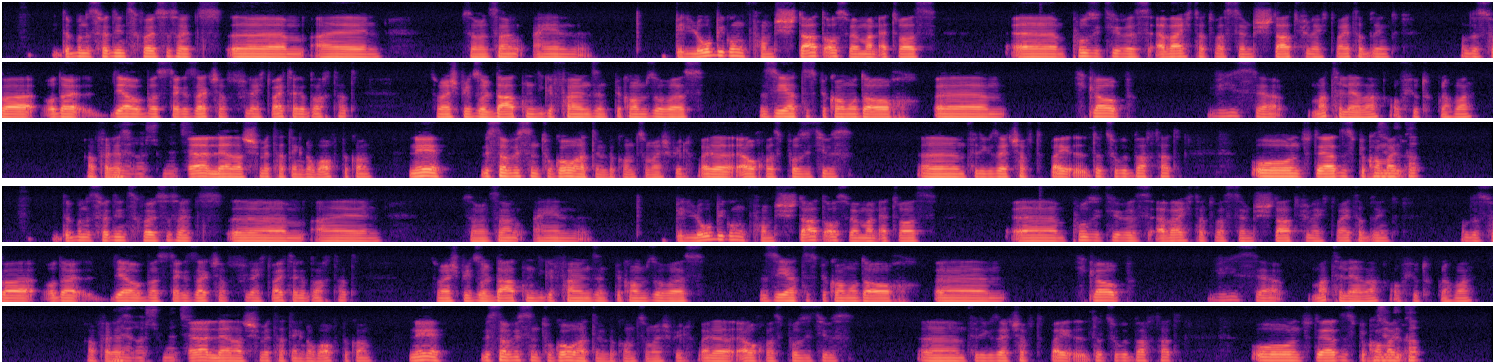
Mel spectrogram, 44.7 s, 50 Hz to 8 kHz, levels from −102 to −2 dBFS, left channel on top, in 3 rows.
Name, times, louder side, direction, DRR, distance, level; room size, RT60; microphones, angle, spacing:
voice 1, 0.5-3.8 4.6-5.9 6.7-9.3 10.1-13.9 14.6-18.4 19.2-21.9 22.5-24.9 25.7-26.1 27.0-27.7 28.0-29.6 30.7-31.1 31.7-33.5 33.9-34.3 34.6-38.3 39.0-41.5 42.3-43.8, left 3 dB, 35° left, 0.3 m, -31 dB
voice 2, 30.9-31.7 43.5-44.0, right 1 dB, 25° right, 0.9 m, -39 dB
3.3 x 2.0 x 2.6 m
head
